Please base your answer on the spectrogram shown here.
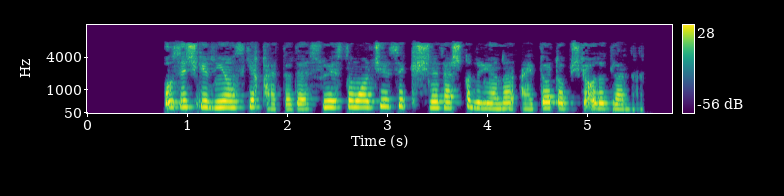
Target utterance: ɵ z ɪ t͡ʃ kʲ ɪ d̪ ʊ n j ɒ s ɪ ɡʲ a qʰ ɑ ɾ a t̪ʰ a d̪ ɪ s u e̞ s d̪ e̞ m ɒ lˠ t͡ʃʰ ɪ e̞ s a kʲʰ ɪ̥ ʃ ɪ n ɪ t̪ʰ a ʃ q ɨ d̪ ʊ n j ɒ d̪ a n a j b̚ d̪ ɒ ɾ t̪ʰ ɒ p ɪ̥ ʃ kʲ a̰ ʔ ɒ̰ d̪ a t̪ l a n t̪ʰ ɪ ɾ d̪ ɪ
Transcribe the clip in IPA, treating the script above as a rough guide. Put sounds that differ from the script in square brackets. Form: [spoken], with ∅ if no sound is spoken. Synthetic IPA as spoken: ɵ z ɪ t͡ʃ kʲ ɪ d̪ ʊ n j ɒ s ɪ ɡʲ a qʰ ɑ ɾ a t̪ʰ a d̪ ɪ s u e̞ s [t̪] e̞ m ɒ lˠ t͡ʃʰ ɪ e̞ s a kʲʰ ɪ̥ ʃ ɪ n ɪ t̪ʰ a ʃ q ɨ d̪ ʊ n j ɒ d̪ a n a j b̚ d̪ ɒ ɾ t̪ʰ ɒ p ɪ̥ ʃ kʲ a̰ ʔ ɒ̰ d̪ a t̪ l a n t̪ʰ ɪ ɾ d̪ ɪ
